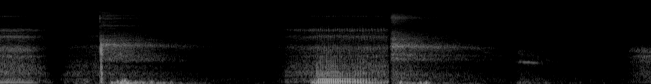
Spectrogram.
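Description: Two loud, rough, rattling breaths with softer breathing between them, typical of snoring during sleep.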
